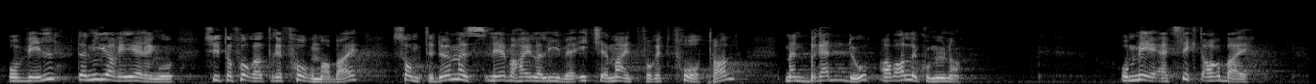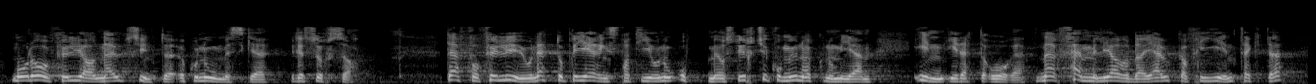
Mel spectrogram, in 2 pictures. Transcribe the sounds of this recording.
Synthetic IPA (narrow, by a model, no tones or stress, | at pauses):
ɔʋɪld̪̥ɛnːyːɑɾɛjeːɾɪŋʊ | syːt̪ɑfɔɾɑt̪ɾɛfɔʁmɑɾbæɪ | sɔmt̪ʰːɪld̪œmːəsleːʋəɦæɪlɑliːʋəʔɪçːəæɾmæɪnt̪fɔɾɛt̪foːt̪ʰɑːlmɛnbɾɛd̪ʊɑʋɑlːəkʰʊmʉːnɑɾ | ɔmɛæɪt̪slɪkt̪ɑɾbæɪ | moːd̪ɛoːɡfʏljɑnɑʉd̪syːnt̪əʔœkʊnuːmɪskəʁɛsʉʁsəɾ | d̪̥æʁfɔfʏljəjʊːnɛt̪ːɔpʁɛjeːʁɪŋspʰɑʁʈ̪ʰiːʊnuːʔʊpːmɛɔst̪ʏʁkəkʰʊmʉːnəœkʊnʊmiːən | ɪnːɪd̪ɛt̪ːəʔoːʁənæʁfɛmːɪlɪɑʁd̪əɾɪɑʉkɑfʁiːɪnt̪ʰɛkt̪ə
